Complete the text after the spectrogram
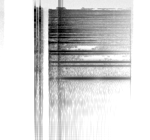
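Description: A bell rings brightly and slowly fades.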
